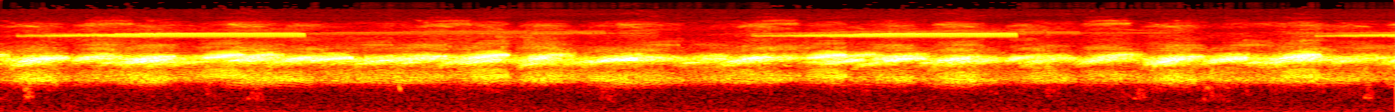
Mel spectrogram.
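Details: Numerous frogs calling together at a pond in the Landes forest, France, home of the Iberian tree frog: continuous grating croaks layered densely, rhythmic swells, and a recurring thin high whistle-like tone in the background.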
